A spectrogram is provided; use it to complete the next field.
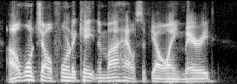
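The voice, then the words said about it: Twangy imitated voice. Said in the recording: “where did that twang come from? ... That was the guy.”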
